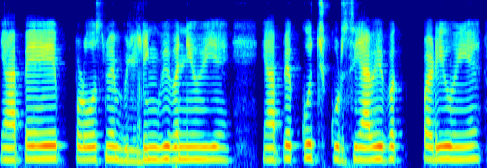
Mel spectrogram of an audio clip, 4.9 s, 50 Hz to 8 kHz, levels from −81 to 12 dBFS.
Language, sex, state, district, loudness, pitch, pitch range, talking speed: Hindi, female, Uttar Pradesh, Lalitpur, -17 LUFS, 220 Hz, 215-225 Hz, 220 wpm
